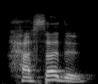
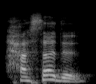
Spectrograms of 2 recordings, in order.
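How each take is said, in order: No difference in how they are said.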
